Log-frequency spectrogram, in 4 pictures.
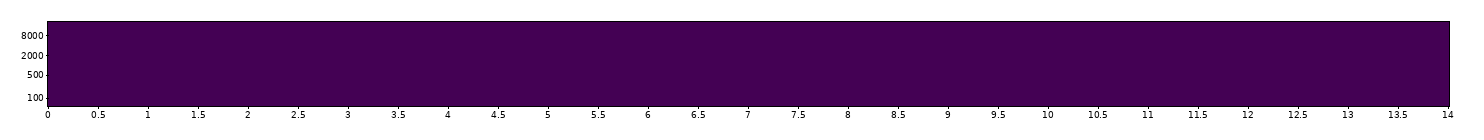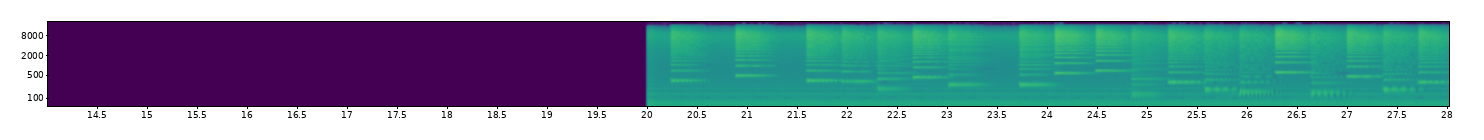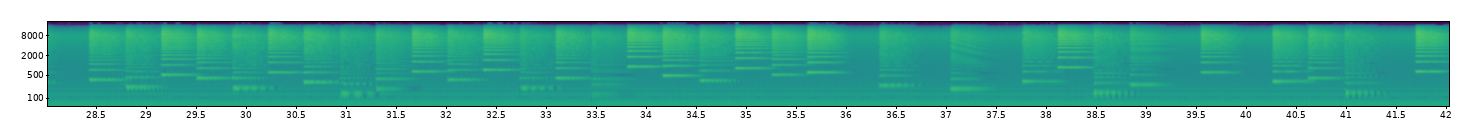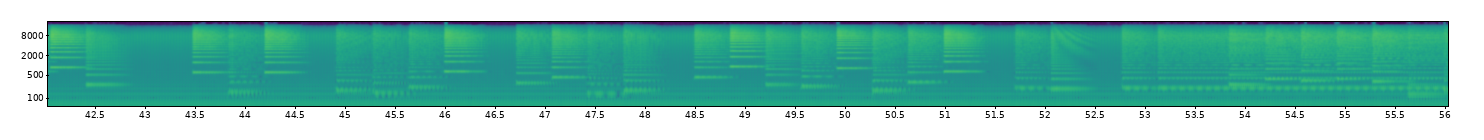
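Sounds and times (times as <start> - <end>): steady low drone: 20.0 - 56.0
synthesizer short notes sequence: 45.2 - 56.0.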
